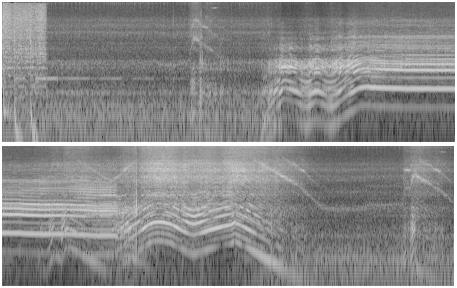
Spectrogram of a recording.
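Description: Sportbike engine revved hard and held at high revs for several seconds while the rear tyre spins in a smoky burnout, then revved up and down twice before falling back to idle. A second of electronic music cuts off at the start.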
